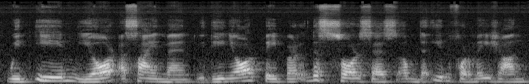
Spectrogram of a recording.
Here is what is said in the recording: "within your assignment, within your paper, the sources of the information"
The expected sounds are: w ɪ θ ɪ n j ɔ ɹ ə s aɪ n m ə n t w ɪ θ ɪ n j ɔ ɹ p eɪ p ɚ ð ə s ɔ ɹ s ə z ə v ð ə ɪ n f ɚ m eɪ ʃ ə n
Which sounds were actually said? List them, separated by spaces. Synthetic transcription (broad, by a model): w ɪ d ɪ n j ɔ ɹ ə s aɪ n m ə n t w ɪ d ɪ n j ɔ ɹ p eɪ p ɚ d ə s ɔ ɹ s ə s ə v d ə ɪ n f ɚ m eɪ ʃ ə n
